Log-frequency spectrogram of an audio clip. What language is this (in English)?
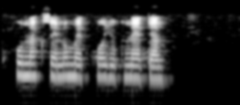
Yaqui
